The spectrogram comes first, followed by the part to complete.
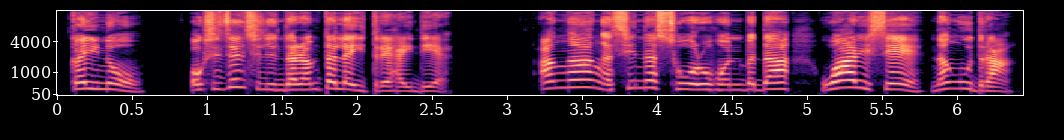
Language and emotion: Manipuri, angry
